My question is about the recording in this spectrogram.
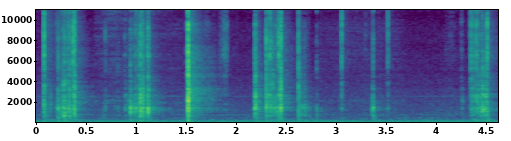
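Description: Stowaway Tools with their tool caps snapping into and popping out of the slots of a 3D-printed ABS plastic phone case: a string of sharp, irregular clicks, the loudest about one and a half seconds in. The clicks are the case's built-in snap feature catching and releasing the tools.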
